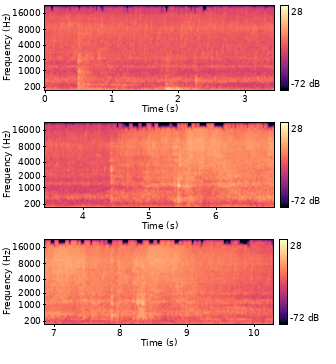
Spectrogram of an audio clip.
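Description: Onions frying in a pan with turmeric powder for kushka rice: a soft sizzle with light stirring, then a louder, steady hiss of frying from about the midpoint onward. No voices.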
